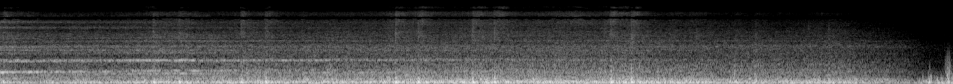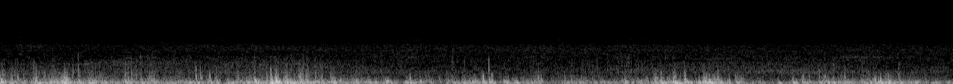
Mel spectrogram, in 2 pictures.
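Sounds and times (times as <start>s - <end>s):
train whine: 0.0s - 12.4s
train wheels rumbling: 0.0s - 13.9s.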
